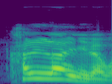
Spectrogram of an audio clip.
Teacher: 일단 요 니은이 리을로 바뀌었죠. 유음이 아닌 니은이 유음인 리을로 바뀌었죠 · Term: 유음화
